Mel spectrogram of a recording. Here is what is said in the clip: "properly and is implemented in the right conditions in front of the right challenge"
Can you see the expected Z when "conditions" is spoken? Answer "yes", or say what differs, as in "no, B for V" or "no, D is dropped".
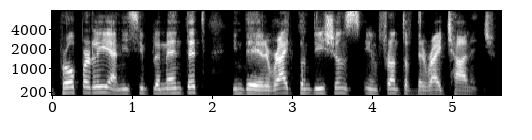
no, S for Z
